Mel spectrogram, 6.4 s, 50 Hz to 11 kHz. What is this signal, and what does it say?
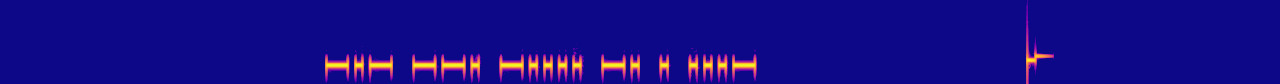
Morse code, heard as a keyed tone, about 33 wpm, 700 Hz. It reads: KG6NEV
